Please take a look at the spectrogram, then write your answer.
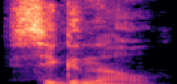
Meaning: signal
- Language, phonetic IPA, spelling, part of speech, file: Russian, [sʲɪɡˈnaɫ], сигнал, noun, Ru-сигнал.ogg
